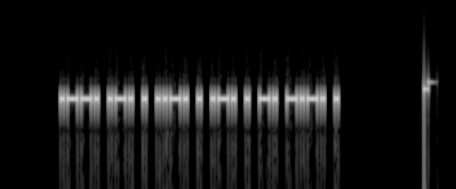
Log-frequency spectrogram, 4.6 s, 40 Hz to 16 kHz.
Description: Morse code, heard as a keyed tone, about 36 wpm, 700 Hz. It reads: PREFERENCE
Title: Sentences from Top 1500 Words - New Word Drill - 35wpm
